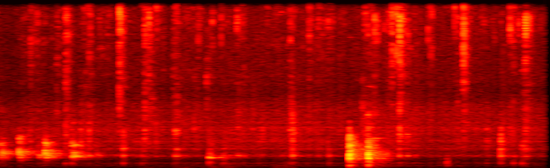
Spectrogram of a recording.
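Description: Onions and garlic frying in melted coconut oil in a pan, with soft sizzling and repeated scraping, clinking stirring strokes, fairly close and quiet, with no voices.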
